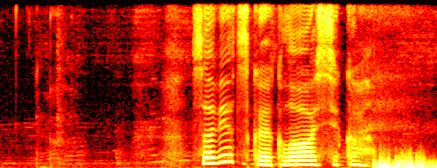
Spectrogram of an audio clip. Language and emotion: Russian, sad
